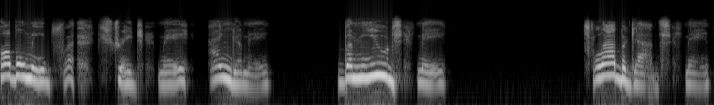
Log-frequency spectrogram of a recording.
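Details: Adult male with cerebral palsy, a neurodevelopmental disability affecting his motor development and movement; real, not acted; dysarthria (cerebral palsy).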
